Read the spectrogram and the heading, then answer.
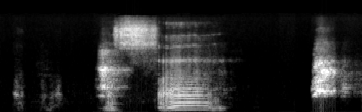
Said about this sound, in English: Wait, can you hear like barking?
